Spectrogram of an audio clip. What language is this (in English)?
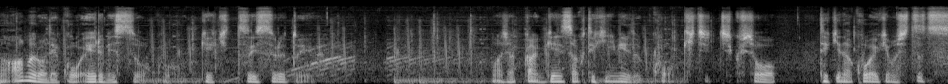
Japanese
